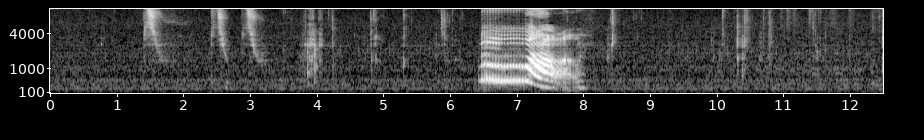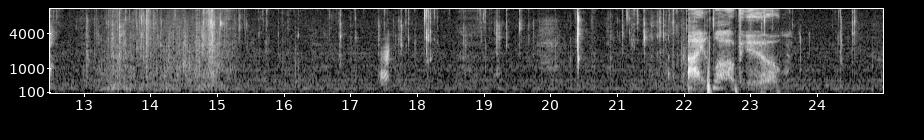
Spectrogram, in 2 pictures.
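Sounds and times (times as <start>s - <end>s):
person chewing food: 4.0s - 6.2s, 8.3s - 8.9s, 9.9s - 11.7s, 15.0s - 22.0s.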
